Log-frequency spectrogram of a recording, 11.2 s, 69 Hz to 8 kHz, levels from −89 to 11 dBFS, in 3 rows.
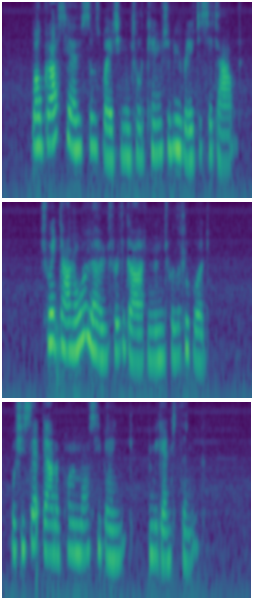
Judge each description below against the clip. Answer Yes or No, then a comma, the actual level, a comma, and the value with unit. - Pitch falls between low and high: No, high, 210 Hz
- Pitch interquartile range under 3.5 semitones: No, average, 3.8 semitones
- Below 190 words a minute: No, average, 200 wpm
